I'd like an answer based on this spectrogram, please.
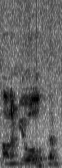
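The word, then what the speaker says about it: Hahnemühle: of paper is this this is Hana mullah copperplate Hana mullah is a is a paper company out of Germany I've also heard it pronounced here Hana mule if that rings a bell to anyone he also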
